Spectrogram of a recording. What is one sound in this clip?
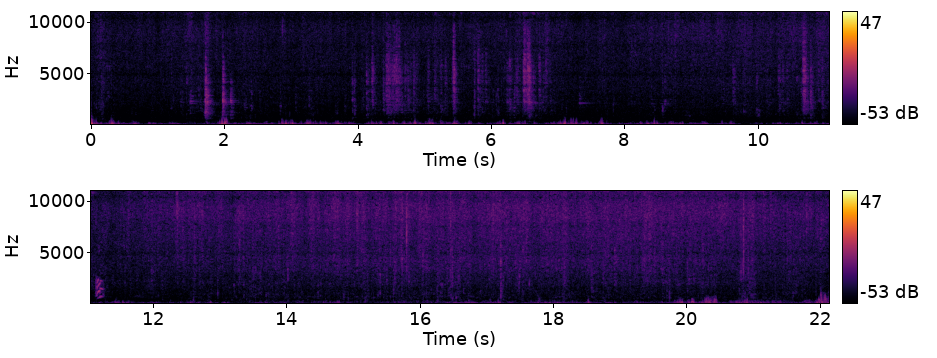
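Wind blows steadily across open ground outdoors.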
